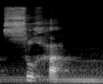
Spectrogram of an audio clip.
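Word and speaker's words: Seurat: do Jorge Surra, Surra né, que é a pronúncia correta.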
